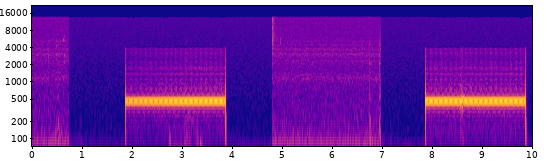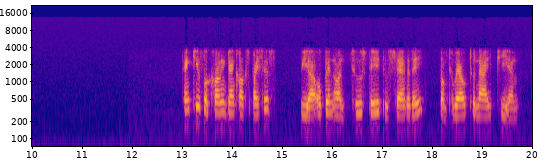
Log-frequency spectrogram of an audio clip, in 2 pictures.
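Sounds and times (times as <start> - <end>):
ringback tone on an outgoing telephone call: 1.9 - 3.9, 7.9 - 9.9
speech: 13.4 - 19.8.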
